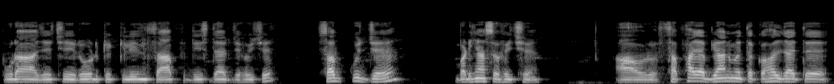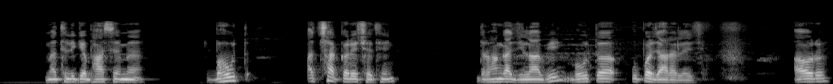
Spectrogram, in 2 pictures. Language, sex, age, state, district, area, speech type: Maithili, male, 18-30, Bihar, Darbhanga, rural, spontaneous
